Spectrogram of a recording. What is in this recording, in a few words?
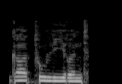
"gratulierend", German; adjectives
